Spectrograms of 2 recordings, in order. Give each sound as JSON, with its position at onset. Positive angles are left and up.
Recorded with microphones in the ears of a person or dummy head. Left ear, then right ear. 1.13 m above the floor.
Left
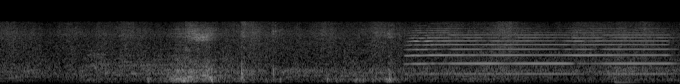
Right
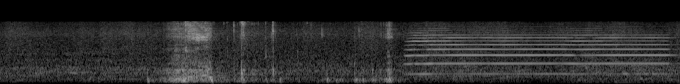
{"t": 1.5, "sound": "a zipper", "side_deg": -55, "distance_m": 0.6}
{"t": 4.0, "sound": "a trumpet", "side_deg": -15, "distance_m": 1.1}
